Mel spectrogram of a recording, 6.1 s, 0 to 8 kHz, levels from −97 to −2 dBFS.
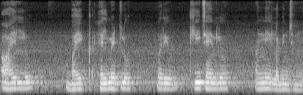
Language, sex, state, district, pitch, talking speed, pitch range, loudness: Telugu, male, Andhra Pradesh, Sri Satya Sai, 135 Hz, 80 wpm, 130-140 Hz, -17 LUFS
